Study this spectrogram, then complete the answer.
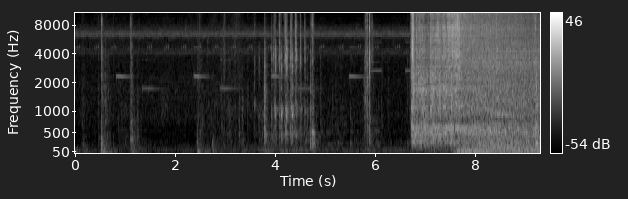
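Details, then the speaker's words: Stripped base-model pickup with 130,000 miles and a presumed stock timing set with a good tensioner catches after a brief crank and settles into a steady even run, absolutely no startup rattle. "I think it has a stock timing set in it, so it's actually got a good tensioner on the timing set, so there's like absolutely no startup rattle."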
